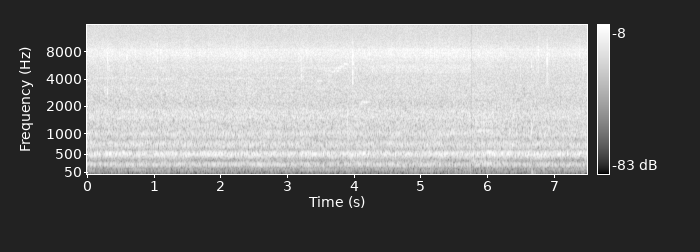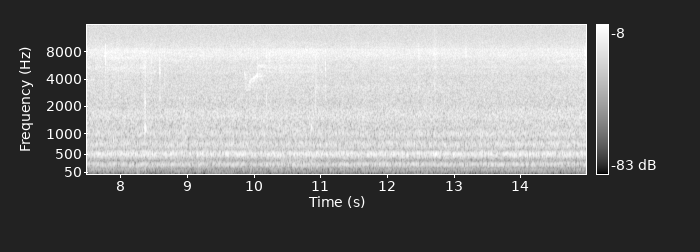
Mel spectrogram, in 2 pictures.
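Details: Agelaia multipicta wasps, known locally as cassununga, curumim or marimbondo carniceiro, at their nest: a steady, dense droning hum with a strong low band, unbroken throughout, with faint scattered ticks above.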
